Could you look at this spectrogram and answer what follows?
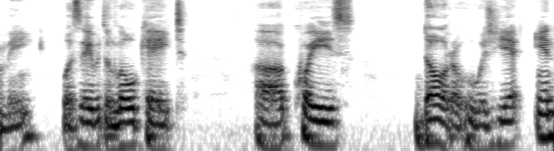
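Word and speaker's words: Hue: She remembered the lady, Quay. I call her Quay. Hugh, H-U-E. It's a different way of pronunciation in, English Vietnam.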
